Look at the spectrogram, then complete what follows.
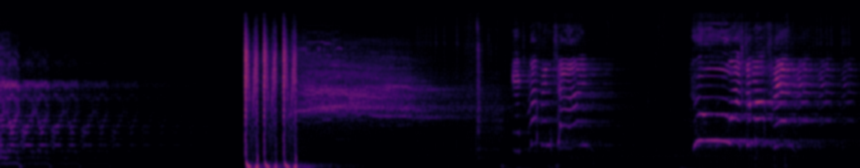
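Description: A rap track plays, with sharp turntable scratches, a burst of heavy beat, and tonal, rhythmic vocal phrases weaving through the music.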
